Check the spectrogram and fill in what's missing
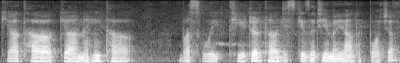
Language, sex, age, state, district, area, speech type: Urdu, male, 30-45, Delhi, South Delhi, rural, spontaneous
